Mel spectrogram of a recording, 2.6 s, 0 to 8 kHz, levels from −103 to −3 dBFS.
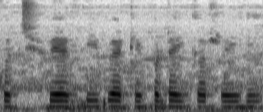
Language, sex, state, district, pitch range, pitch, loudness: Hindi, male, Rajasthan, Barmer, 155-165 Hz, 160 Hz, -17 LUFS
